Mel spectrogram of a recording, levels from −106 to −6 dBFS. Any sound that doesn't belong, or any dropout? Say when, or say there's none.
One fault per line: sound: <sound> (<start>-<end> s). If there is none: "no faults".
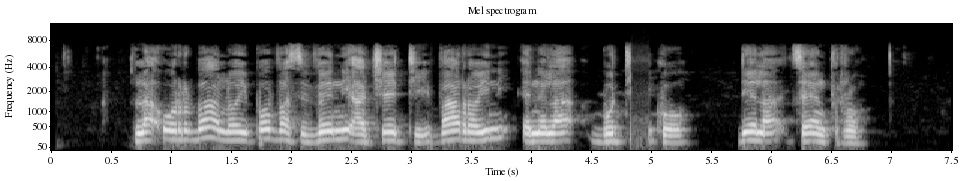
sound: dropout (4.8-5.0 s)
